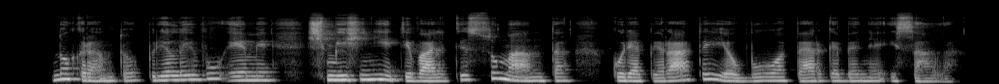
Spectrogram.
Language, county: Lithuanian, Kaunas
